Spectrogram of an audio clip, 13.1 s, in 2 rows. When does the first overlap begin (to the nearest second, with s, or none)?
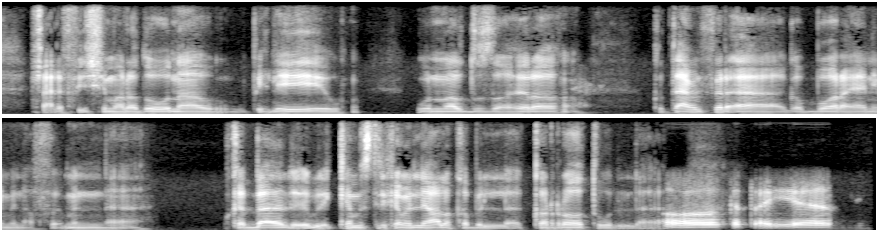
none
